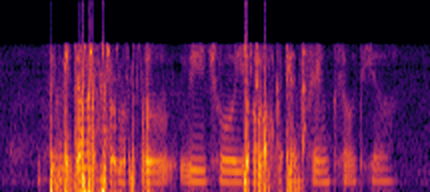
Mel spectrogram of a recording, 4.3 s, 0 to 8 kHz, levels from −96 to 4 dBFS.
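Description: Speech, carried throughout by the GSM full-rate codec. The damage is plainly audible. The voice has a buzzy, gravelly edge. Nothing survives above 4 kHz, so the sound is dull and boxed-in. This comes from the codec modelling the vocal tract and exciting it with a coarse pulse train that keeps only a third of the excitation samples. The roughness fits the 13 kbps full-rate coder. GSM bit errors strike twice, from 0.48 to 1.54 s and from 2.42 to 3.07 s. In both stretches the voice breaks into squawks, pops and gargling. Corrupted bits reach the decoder. Damaged filter, pitch or gain values then bend the spectrum or make the level jump frame by frame. The density of the damage points to roughly 6 percent of bits flipped, as on a weak radio link.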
